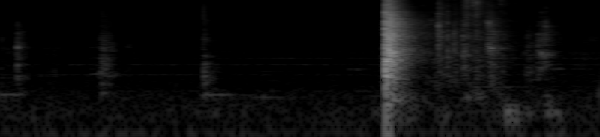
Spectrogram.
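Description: A vinyl record snapped by hand: a few faint clicks as it is bent, then one loud sharp crack about two and a half seconds in, followed by about a second of smaller crackling as the pieces come apart.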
